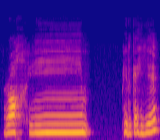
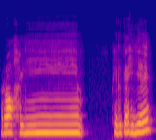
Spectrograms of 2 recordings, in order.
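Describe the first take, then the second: The two takes are said the same way.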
